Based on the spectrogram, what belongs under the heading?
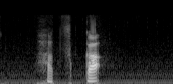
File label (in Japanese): "hatsuka", Japanese; calendar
